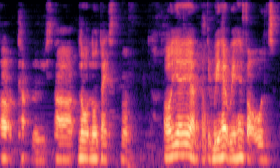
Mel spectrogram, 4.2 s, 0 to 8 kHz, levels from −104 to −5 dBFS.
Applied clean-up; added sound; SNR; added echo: classical method WPE with log-MMSE.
